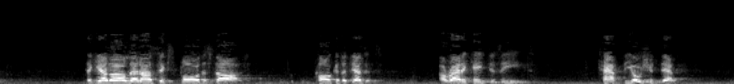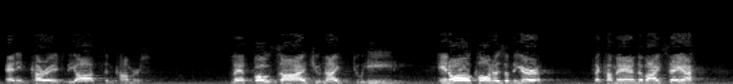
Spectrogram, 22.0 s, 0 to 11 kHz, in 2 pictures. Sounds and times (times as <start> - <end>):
Narration, monologue: 0.0 - 22.0
Male speech, man speaking: 1.3 - 3.8, 4.8 - 5.8, 6.6 - 8.0, 9.0 - 10.3, 11.1 - 13.3, 14.5 - 19.3, 19.9 - 21.6.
